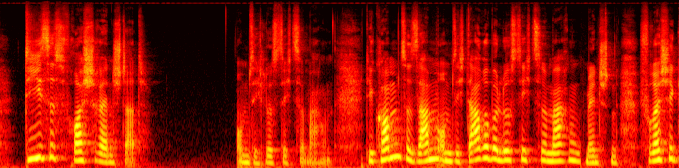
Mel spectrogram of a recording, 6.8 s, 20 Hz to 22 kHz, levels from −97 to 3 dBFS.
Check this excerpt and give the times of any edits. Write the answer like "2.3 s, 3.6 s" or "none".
2.4 s, 5.8 s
